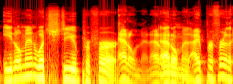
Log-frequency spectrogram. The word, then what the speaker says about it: Edelman: Edelman.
